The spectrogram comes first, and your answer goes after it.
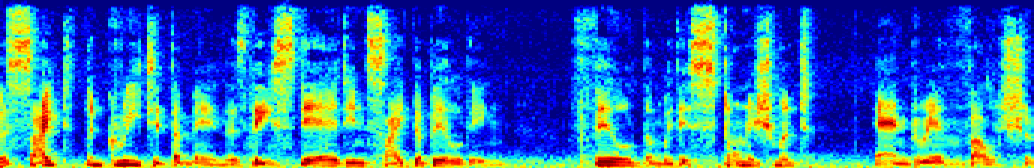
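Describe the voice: Lively intonation in a plain read-aloud passage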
